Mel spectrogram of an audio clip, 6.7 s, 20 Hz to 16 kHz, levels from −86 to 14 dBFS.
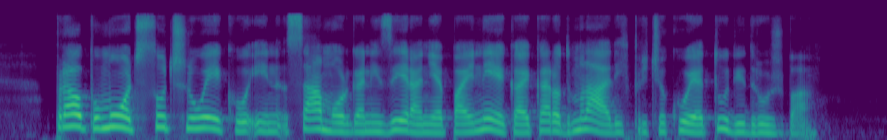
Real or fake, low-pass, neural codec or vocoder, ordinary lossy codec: fake; 10.8 kHz; codec, 24 kHz, 1.2 kbps, DualCodec; none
